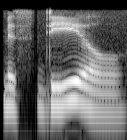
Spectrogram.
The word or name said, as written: misdeal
